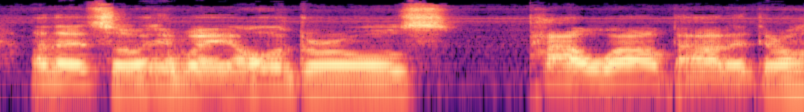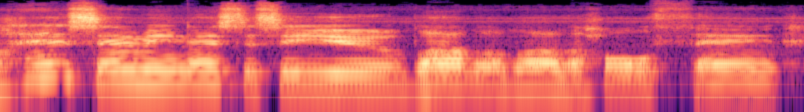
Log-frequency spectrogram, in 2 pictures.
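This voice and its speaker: A man's lively intonation at a fairly slow pace, over noticeable background noise. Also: medium pitch for a man. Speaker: TV show recap vlogger. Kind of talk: casual recap monologue. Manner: casual, hesitant with fillers.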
